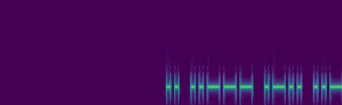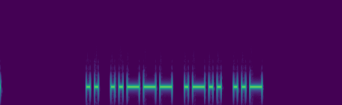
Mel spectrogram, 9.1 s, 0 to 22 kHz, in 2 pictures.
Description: Morse code, heard as a keyed tone, about 23 wpm, 700 Hz. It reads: I2LU I2LU
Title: DXCC-100 Call Signs - 4 Characters - Repeated 2x - 22wpm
